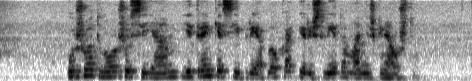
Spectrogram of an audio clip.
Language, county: Lithuanian, Panevėžys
